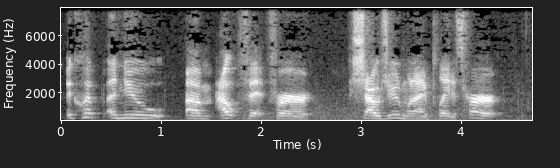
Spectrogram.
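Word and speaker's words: Shao Jun: I used to pronounce it Xiao Yun. Now I like stumble across my old videos, and I listen to myself say Xiao Yun, and it bugs me.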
